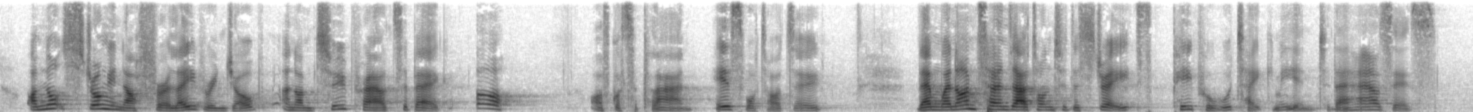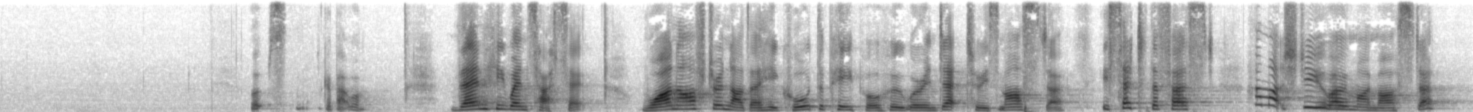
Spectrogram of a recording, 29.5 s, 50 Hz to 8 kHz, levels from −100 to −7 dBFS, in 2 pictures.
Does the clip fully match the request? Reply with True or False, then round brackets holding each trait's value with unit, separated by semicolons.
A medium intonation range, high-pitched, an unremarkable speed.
False (6.6 semitones; 240 Hz; 150 wpm)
